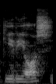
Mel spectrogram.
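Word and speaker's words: κύριος: dalam teks Yunani itu kyrios tulisannya kurios kita bacanya kyrios Ya itu terjemahan yang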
